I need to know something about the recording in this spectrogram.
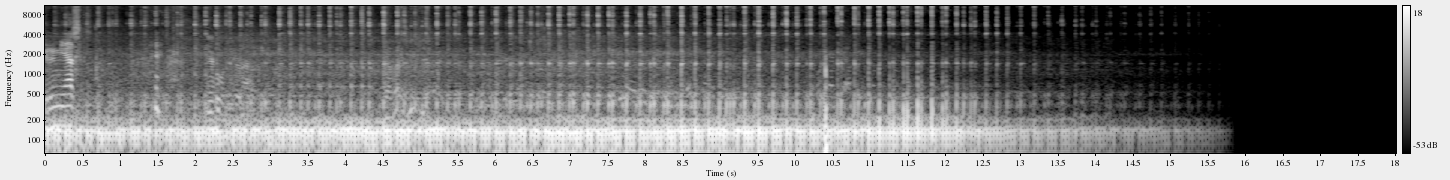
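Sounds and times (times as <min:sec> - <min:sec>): motorcycle engine idling: 0:00.0 - 0:15.8.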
